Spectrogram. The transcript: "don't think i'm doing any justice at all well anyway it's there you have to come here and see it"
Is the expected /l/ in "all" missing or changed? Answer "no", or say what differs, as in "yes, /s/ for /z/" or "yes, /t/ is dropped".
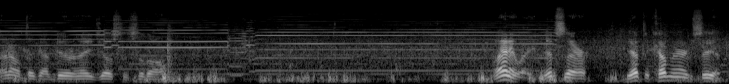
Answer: no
